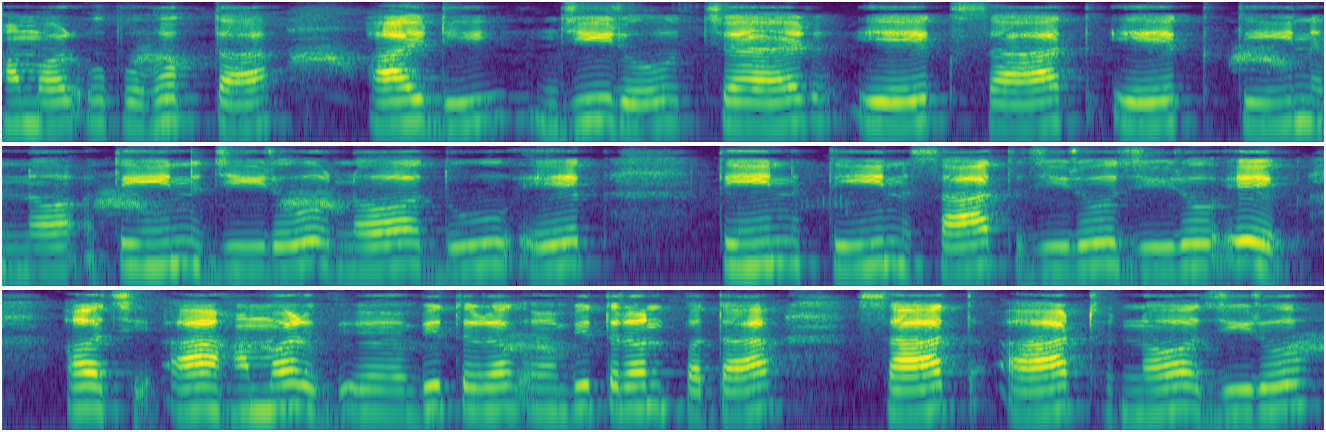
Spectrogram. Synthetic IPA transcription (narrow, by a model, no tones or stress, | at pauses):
ɦəməɾupəbʱoɡt̪aː | jɖid͡ʒiɾot͡ʃaɾeksat̪ekt̪int̪ind͡ʒiɾonɔd̪uek | t̪int̪insat̪ʰd͡ʒiɾod͡ʒiɾoʔek | ət͡ʃʰaɦəməɾbit̪bit̪ɾənpət̪a | sat̪aʈʰnɔd͡ʒiɾo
